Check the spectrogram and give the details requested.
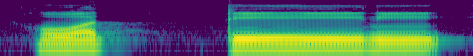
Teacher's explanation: والتین، والتین، یہاں پر تا کو لمبا کریں گے ایک الف کے برابر۔ والتین اس لیے کہ تا کے بعد یا ہے اور یا سے پہلے زیر ہے، یہ یا مدہ ہے، اس مد کو مد اصلی کہتے ہیں، اس کو ایک الف کے برابر کھینچ کر پڑھتے ہیں۔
